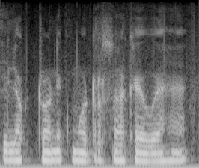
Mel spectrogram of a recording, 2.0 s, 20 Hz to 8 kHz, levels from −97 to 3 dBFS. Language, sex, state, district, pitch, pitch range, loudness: Hindi, male, Jharkhand, Garhwa, 110 Hz, 105-110 Hz, -18 LUFS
